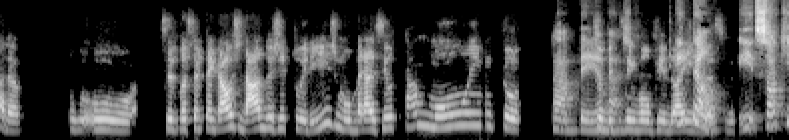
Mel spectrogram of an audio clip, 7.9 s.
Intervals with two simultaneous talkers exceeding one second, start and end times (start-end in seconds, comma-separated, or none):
5.9-7.4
